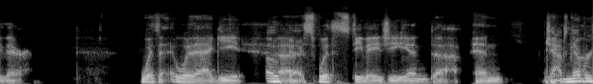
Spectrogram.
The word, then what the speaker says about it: Agee: With Aggie, with Steve Agee and James Gunn. I'm never sure how to say his last name. It's Agee. It's definitely Agee. Definitely Agee. I've heard it a billion times on different shows and whatnot.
